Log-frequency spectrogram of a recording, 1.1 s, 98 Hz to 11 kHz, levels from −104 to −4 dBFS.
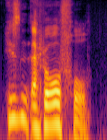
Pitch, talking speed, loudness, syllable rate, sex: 150 Hz, 170 wpm, -17 LUFS, 4.8 syllables/s, male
